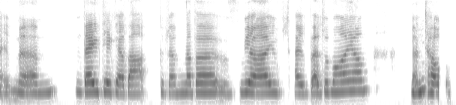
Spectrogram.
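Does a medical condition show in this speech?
Yes: cerebral palsy.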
